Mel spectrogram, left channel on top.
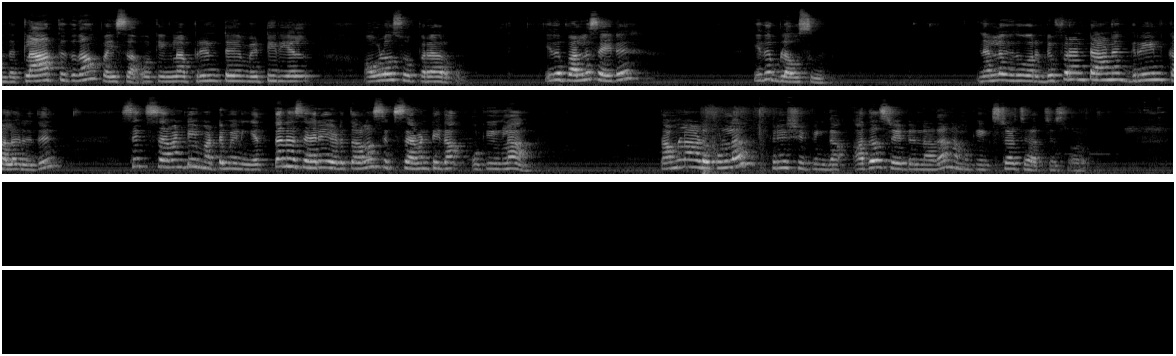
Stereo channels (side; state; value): right; silent; digital silence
